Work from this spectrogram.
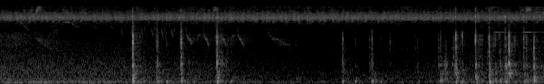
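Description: Long painted nails and fingertips tap on the plastic keys of a black laptop keyboard, making sharp, scattered clicks that come in uneven bursts. The clicks are quiet and sit over a constant bright hiss.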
